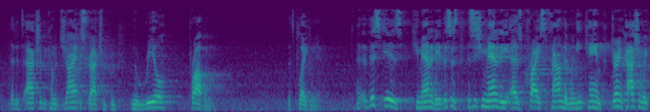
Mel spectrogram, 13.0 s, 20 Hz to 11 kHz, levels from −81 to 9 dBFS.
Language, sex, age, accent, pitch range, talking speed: English, male, 30-49, American, 150-190 Hz, 150 wpm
